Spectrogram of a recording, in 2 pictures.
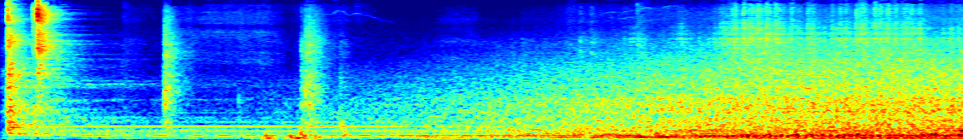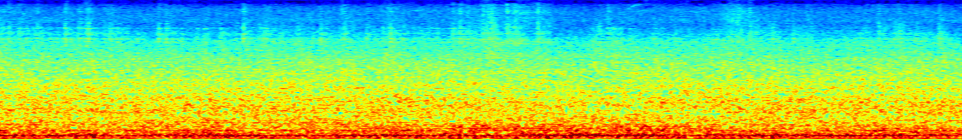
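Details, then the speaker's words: Vintage Toastmaster push-button roller fan on high, standing on an uneven old floor: a steady low hum with a light, even rattle once up to speed. Suspected to come from how it sits on the floor and a loose part; rattle persists slightly after tightening. "A little bit of a rattle, but that's probably just the way that it's sitting on the floor here. It's an old house and the floors aren't that even."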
